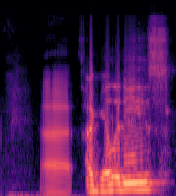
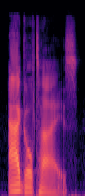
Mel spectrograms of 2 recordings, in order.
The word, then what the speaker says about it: Agilities: Agilities, great. Very good. Agilities? He's very good at... Wait, how do you say his name? Agilities? It's agilities, but last announcement they called him Agiltize.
